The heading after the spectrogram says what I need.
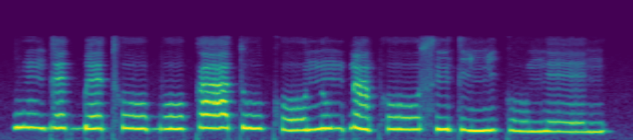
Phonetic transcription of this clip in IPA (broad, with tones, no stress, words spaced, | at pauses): wũ˨ɡɛ˨ɡ͡bɛ˨tʰoː˨ boː˨kaː˦ tuː˦kʰoː˨˦ nũ˦m ɗã˦pʰoː˦ sĩ˦ti˨ɲi˦kuː˨ ŋeː˨ŋ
